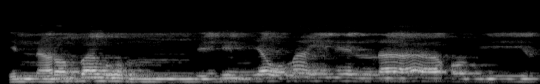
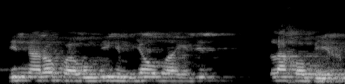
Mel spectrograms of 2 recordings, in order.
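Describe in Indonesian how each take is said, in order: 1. Vokal pada 'la' panjang. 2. Vokal pada 'la' pendek. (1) "kalau dipanjangkan" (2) "sesuai kaidah tajwid yang benar ... pendek"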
